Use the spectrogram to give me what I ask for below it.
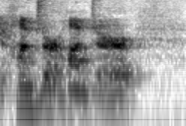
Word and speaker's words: Hunter x Hunter: After that, they made Hunter Hunter, which is spelled Hunter x Hunter, but is pronounced officially Hunter Hunter.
